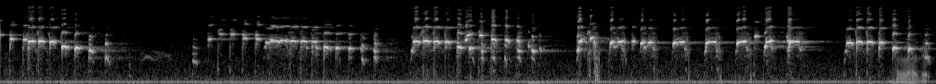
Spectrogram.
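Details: Bald eagles of a pair calling back and forth as they communicate: shrill, high, slightly falling piping notes in fast bursts of about six to ten, separated by short pauses, over a faint constant low hum.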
